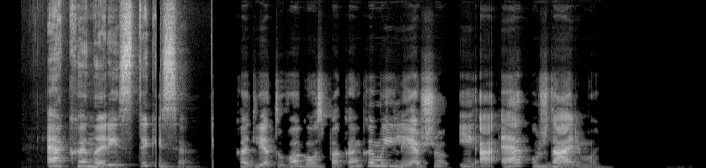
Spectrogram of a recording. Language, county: Lithuanian, Vilnius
